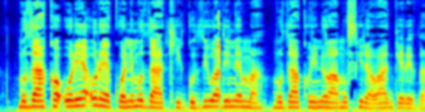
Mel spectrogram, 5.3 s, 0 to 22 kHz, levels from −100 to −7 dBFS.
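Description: At 2.71 to 2.75 s the speech hits damaged data in a compressed stream. Corrupt frames throw the decoder out of sync, giving a brief glitch.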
